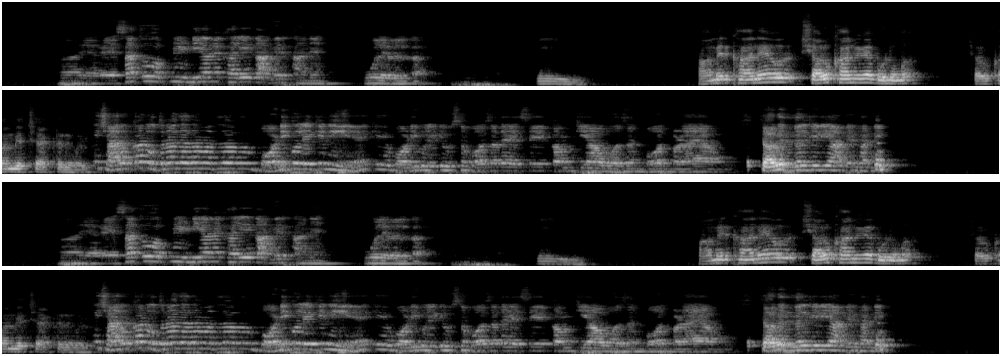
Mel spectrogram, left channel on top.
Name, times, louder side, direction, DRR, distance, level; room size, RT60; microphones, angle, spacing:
voice 1, 0.6-3.3 3.6-4.3 10.9-17.3 17.6-18.8, equal, 5° left, 0.7 m, -28 dB
voice 2, 5.4-5.8 7.0-9.1 9.7-10.8 17.6-17.8 18.7-18.8, left 5 dB, 55° left, 0.4 m, -21 dB
2.3 x 2.1 x 3.7 m
head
